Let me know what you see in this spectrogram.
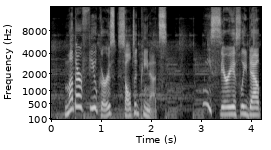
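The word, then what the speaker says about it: Focker: But in their defense, the questionable word is pronounced Fukers.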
